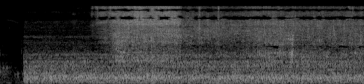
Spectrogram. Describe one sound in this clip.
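Bacon sizzles loudly in a hot pan.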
